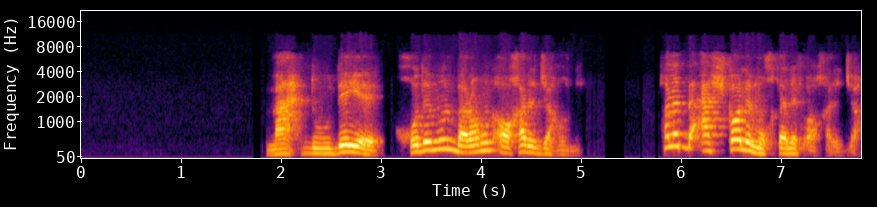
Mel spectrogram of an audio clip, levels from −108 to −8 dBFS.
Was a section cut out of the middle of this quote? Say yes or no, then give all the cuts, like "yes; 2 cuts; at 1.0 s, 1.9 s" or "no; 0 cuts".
no; 0 cuts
